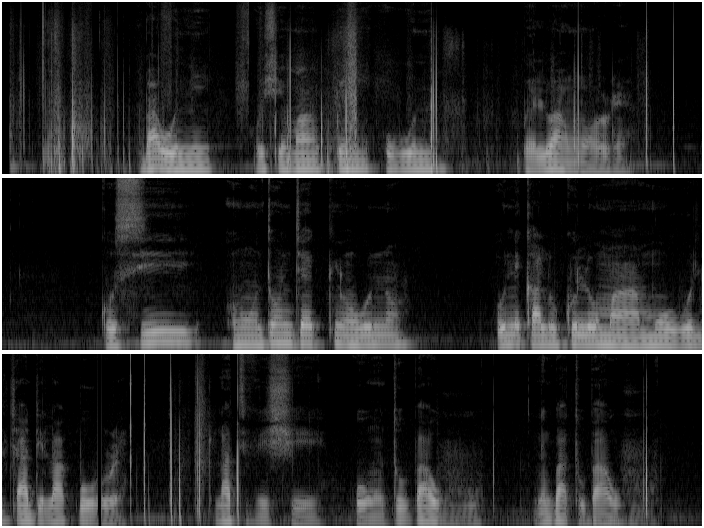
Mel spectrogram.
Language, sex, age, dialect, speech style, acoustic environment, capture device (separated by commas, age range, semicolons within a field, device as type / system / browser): Yoruba, male, 25-34, Nigeria - Nigerian Standard, happy; relaxed; excited; focused, silence; nature, mobile / Linux / Chrome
